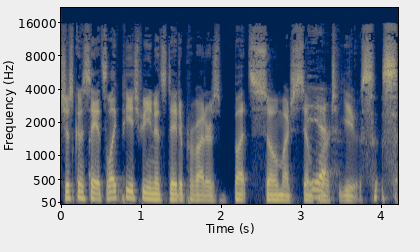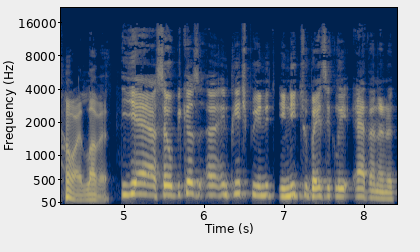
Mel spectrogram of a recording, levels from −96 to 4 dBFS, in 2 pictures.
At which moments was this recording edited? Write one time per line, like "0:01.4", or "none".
0:04.9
